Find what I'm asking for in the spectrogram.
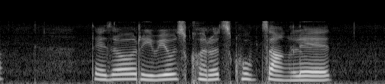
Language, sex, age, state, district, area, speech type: Marathi, female, 18-30, Maharashtra, Solapur, urban, spontaneous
